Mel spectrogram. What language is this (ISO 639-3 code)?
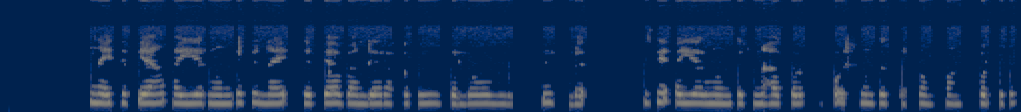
tir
